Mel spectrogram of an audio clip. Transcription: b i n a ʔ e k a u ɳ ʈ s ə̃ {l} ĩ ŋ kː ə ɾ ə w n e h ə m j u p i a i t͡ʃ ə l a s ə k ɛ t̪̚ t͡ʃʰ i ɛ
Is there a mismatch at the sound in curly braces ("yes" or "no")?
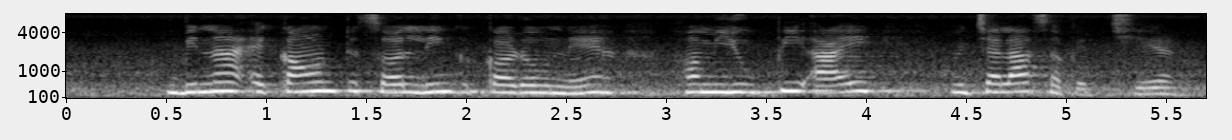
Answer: no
